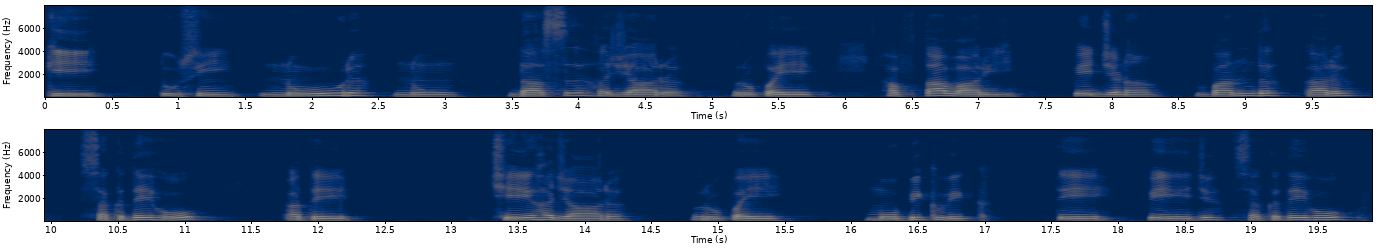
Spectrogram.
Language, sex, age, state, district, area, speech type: Punjabi, male, 18-30, Punjab, Patiala, urban, read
